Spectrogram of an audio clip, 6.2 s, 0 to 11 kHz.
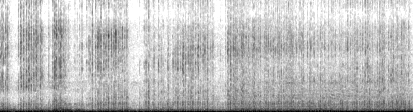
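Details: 1948 Chevy Fleetline small-block Chevy V8, 4-speed, test burnout after repair for pushrods breaking on first burnouts: deep steady roar holding strong at sustained high revs, no tapping or clatter; valvetrain sounds healthy, normal.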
